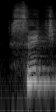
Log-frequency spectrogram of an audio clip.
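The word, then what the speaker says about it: switch: Okay, स्विच इट ऑन, देखिए यहाँ पे टी साइलेंट।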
